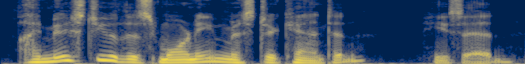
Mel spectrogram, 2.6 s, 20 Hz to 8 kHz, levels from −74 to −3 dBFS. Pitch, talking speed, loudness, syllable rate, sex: 125 Hz, 205 wpm, -15 LUFS, 5.5 syllables/s, male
